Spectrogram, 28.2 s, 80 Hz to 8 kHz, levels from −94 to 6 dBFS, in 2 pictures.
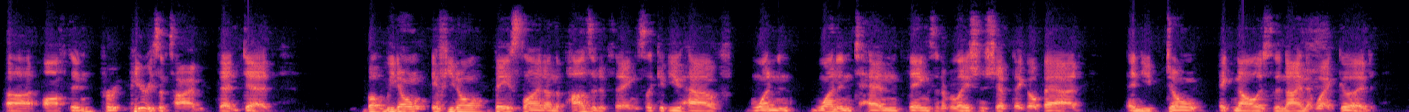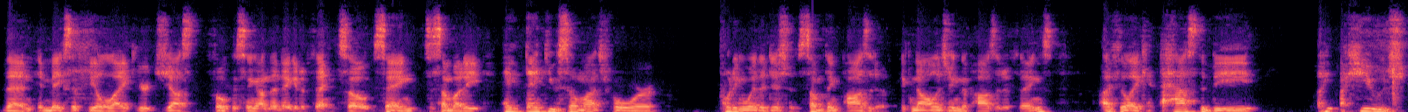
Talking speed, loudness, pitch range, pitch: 185 wpm, -17 LUFS, 100-135 Hz, 115 Hz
